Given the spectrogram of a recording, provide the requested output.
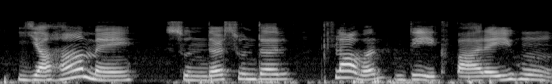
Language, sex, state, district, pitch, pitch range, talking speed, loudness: Hindi, female, Bihar, Kaimur, 210 Hz, 195-240 Hz, 100 wpm, -14 LUFS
